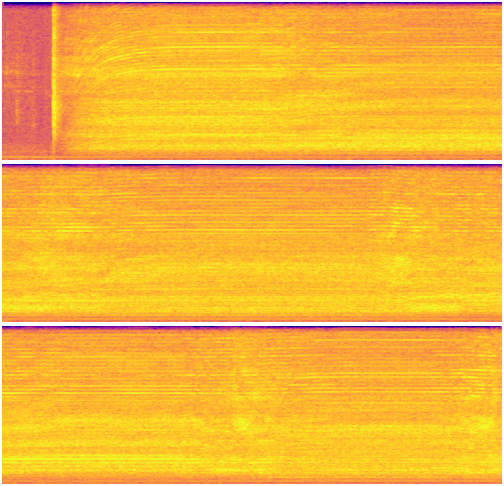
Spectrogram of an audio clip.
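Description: A heat gun blows a steady, close hum and rush of air without a break, shrinking heat shrink tubing on a ham or CB amplifier foot pedal build.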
